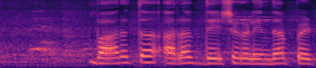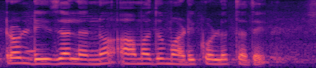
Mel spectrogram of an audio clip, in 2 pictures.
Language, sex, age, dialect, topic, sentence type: Kannada, female, 51-55, Mysore Kannada, banking, statement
